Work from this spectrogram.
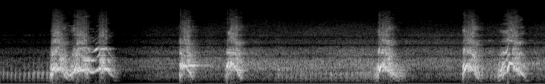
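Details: A male Lhasa Apso barks at a beetle in sharp, high bursts, some single and some doubled, at uneven intervals.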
